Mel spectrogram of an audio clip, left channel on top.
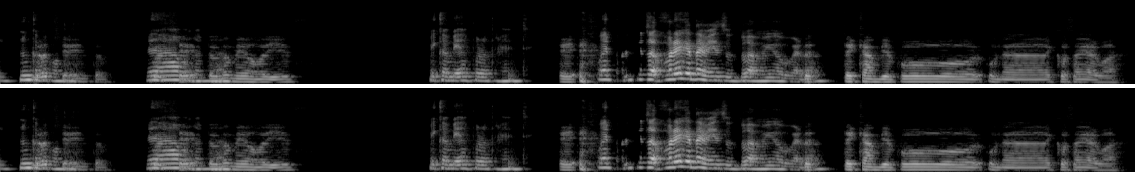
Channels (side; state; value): both; identical; correlation 1.00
